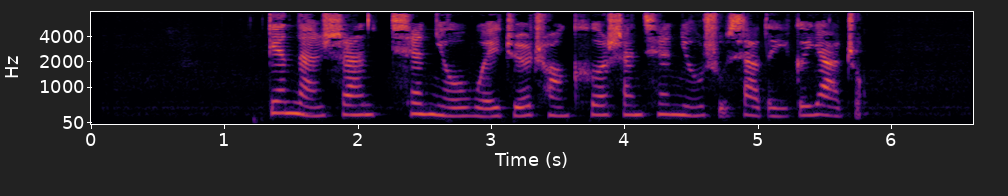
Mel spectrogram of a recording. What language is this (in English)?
Chinese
